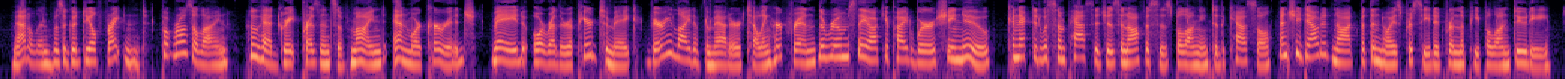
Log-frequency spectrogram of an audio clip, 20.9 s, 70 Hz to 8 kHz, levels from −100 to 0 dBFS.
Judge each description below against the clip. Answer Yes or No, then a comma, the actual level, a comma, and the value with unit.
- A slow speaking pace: No, average, 175 wpm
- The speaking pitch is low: No, high, 195 Hz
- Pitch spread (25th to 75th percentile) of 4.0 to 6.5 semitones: Yes, average, 4.9 semitones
